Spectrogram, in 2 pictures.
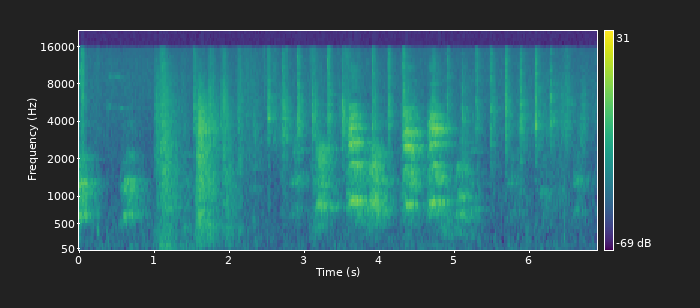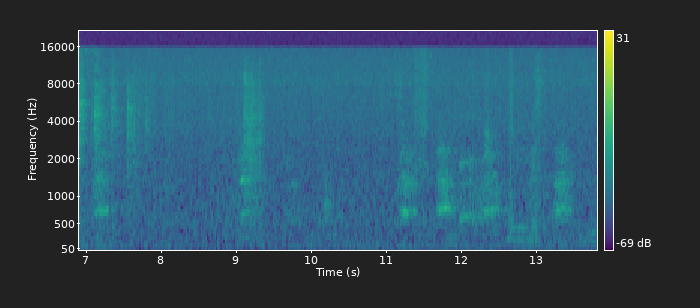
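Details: Blenheim Cavalier King Charles Spaniel puppies, a litter of five, settling into a bigger pen at home. A busy run of sharp, high yips and barks fills the first seconds, then fades to scattered soft whimpers and faint yelps in a quiet room.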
